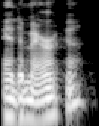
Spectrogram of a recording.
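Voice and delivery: usual speaking voice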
